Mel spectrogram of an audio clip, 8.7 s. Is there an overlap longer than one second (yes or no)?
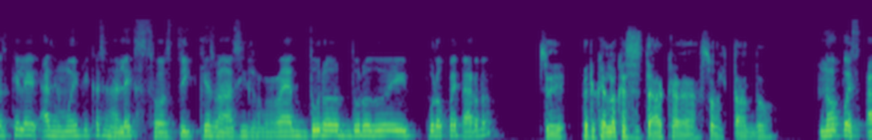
no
